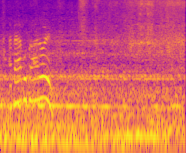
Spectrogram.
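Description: A pressure washer sprays water with a steady, hissing rush.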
